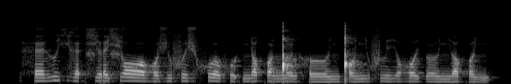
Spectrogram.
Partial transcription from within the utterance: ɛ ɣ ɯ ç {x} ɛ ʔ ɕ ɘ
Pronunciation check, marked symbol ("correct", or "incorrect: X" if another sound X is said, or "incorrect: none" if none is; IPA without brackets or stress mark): incorrect: ɣ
